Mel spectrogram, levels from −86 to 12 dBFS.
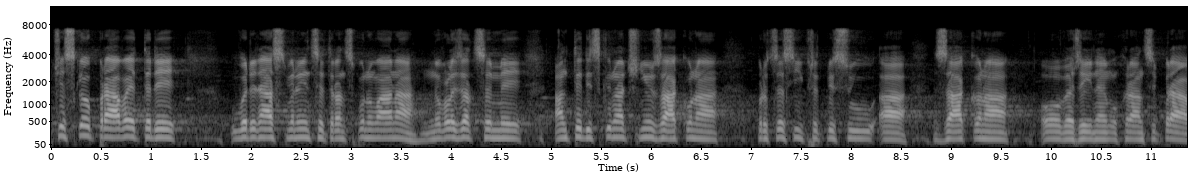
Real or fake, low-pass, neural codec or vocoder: real; 7.2 kHz; none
